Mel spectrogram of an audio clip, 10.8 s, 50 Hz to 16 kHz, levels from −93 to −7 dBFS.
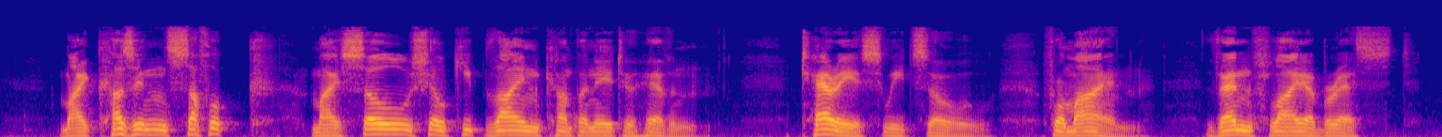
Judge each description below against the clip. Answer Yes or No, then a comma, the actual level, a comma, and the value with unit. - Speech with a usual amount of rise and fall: Yes, average, 4.5 semitones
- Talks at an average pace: No, slow, 105 wpm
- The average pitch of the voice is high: No, low, 110 Hz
